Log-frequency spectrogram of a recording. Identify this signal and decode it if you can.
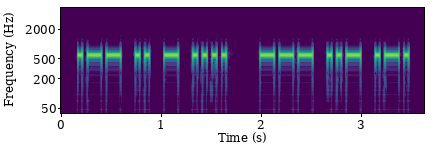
Morse code, heard as a keyed tone, about 25 wpm, 600 Hz. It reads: WITH OUR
